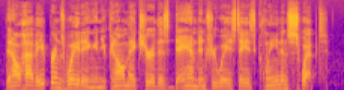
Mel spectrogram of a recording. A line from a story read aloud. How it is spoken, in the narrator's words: Ned yelled conveniently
